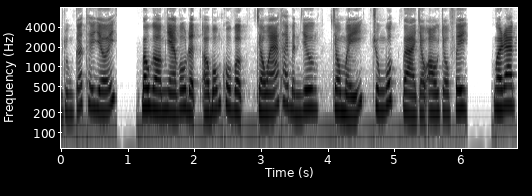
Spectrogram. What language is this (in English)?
Vietnamese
